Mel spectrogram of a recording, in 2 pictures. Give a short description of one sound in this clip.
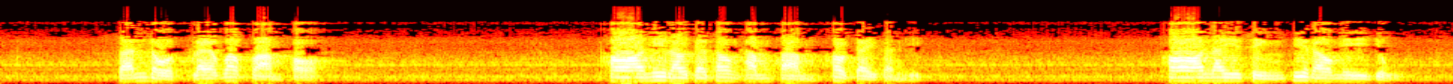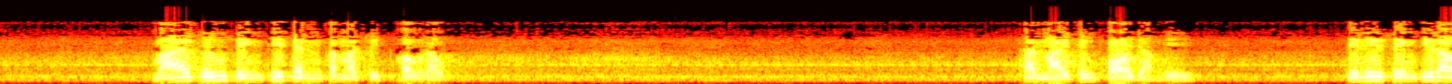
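An elderly man speaks calmly in short phrases with pauses.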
